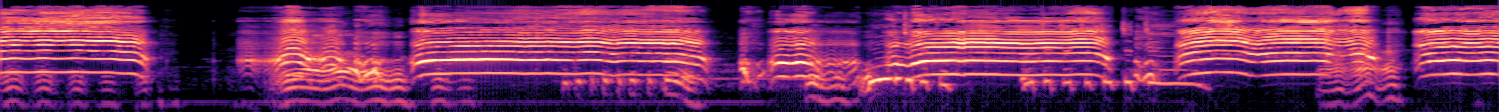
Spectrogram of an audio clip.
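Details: Infant startled by father's shouting, crying: long, loud, high-pitched wails with brief gasping pauses.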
